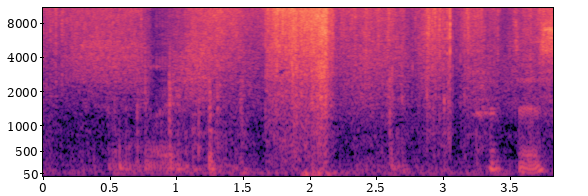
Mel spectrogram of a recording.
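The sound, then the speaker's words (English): Soft fabric rustling and crinkling as a Champion garment is folded and tucked into a bag. Quiet, uneven rustles and brushes with short louder swishes. “Fold it up and put it in her bag.”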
